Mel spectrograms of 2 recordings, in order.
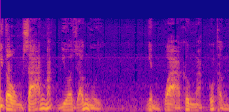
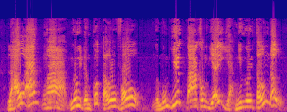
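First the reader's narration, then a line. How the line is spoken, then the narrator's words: Furious shout. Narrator (Vietnamese): Thần Phong đạo nhân giận dữ quát lên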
